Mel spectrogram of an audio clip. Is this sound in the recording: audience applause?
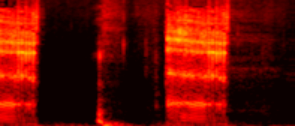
no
